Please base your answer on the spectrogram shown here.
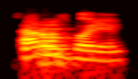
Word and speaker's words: Sarul Bhuiya: Mungun, how do you pronounce the Sarul Bhuiya name? Can you hear me? Yeah, you are correctly pronouncing. Sarul Bhuiya.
